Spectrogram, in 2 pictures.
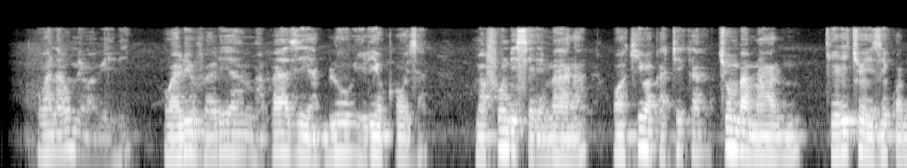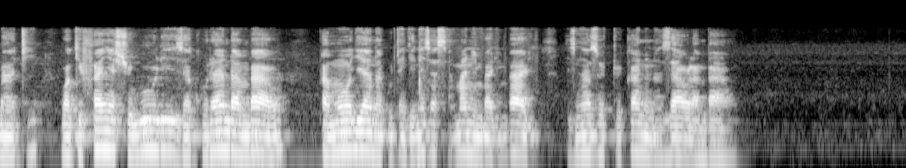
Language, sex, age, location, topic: Swahili, male, 25-35, Dar es Salaam, finance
